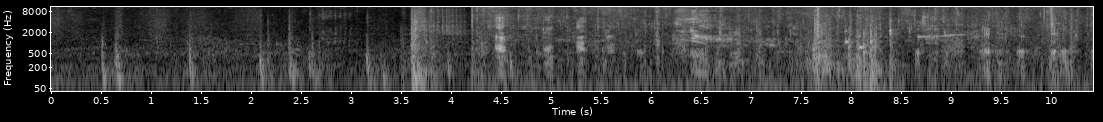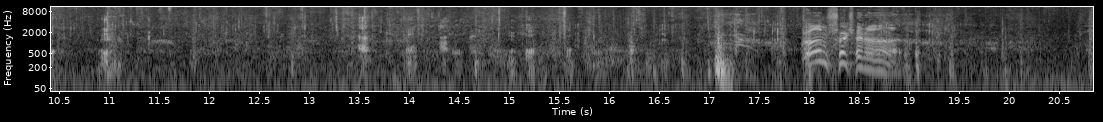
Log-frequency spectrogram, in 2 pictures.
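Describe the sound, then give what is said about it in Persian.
Pigs grunt and snort in a pigsty in a steady, irregular stream, with scuffling and trampling on the ground and a louder burst of squealing near the end. “جسدش توی خوکدونیه.”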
